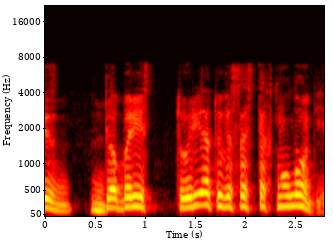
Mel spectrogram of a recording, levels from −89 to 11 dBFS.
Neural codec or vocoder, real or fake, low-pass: codec, 16 kHz, 16 kbps, FreqCodec, smaller model; fake; 7.2 kHz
